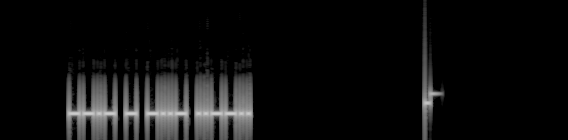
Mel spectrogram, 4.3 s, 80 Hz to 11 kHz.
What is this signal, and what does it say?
Morse code, heard as a keyed tone, about 44 wpm, 700 Hz. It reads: QTX?
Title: Q-Codes 45wpm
